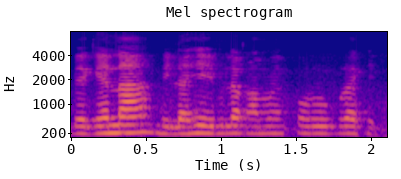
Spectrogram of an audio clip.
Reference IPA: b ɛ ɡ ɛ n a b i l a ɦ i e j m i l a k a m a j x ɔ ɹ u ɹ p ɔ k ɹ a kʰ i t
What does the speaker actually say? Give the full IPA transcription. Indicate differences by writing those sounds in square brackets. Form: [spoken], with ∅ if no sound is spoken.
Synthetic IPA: b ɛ ɡ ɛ n a b i l a ɦ i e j [b] i l a k a m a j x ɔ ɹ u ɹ p ɔ [∅] ɹ a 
